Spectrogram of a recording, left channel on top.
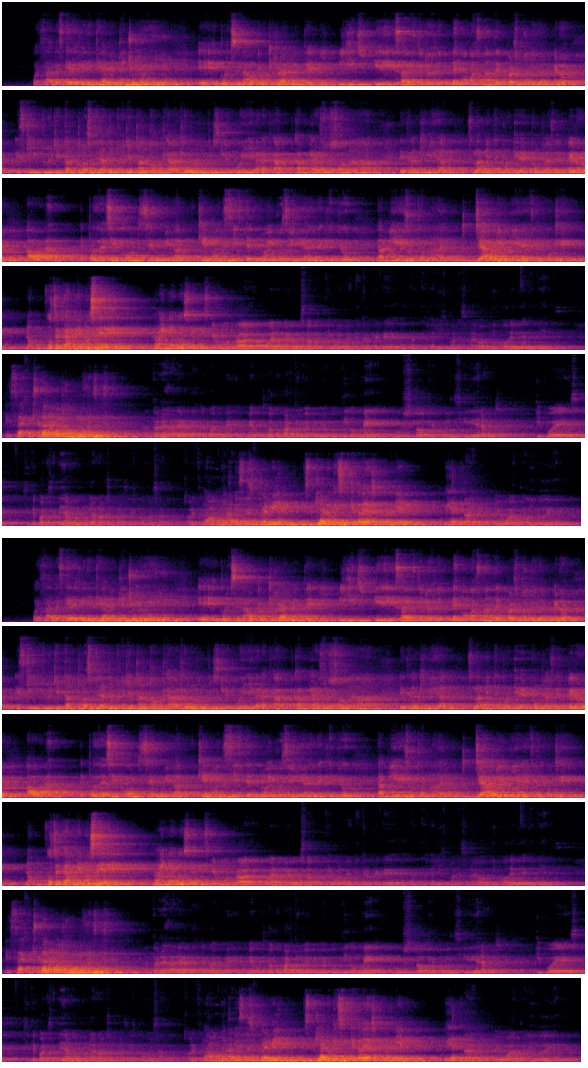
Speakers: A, on the right; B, on the left.
A: Pues sabes que definitivamente yo lo veía eh, por ese lado, porque realmente, y, y, y sabes que yo sí tengo bastante personalidad, pero es que influye tanto, la sociedad influye tanto que, a que uno inclusive puede llegar a ca- cambiar su zona de tranquilidad solamente por querer complacer. Pero ahora te puedo decir con seguridad que no existen, no hay posibilidades de que yo cambie eso por nada del mundo. Ya hoy en día es algo que no, no se cambia, no se, no hay negocio en eso.
B: Es inmutable. Bueno, me gusta porque igualmente creo que te ves bastante feliz con ese nuevo tipo de vida que tienes.
A: Exacto,
B: Así que
A: tal
B: bueno,
A: cual como
B: bueno,
A: lo dices.
B: Antonella, de verdad que pues me, me gustó compartir mi opinión contigo, me gustó que coincidiéramos y pues si te parece te llamo hoy por la noche para seguir conversando. Ahorita
A: Claro,
B: tengo que
A: me
B: ir
A: parece
B: a la iglesia.
A: súper bien. Es claro que sí, que te vaya súper bien. Cuídate.
B: Dale, tú igual, ten lindo día.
